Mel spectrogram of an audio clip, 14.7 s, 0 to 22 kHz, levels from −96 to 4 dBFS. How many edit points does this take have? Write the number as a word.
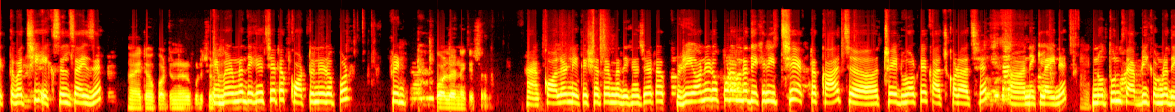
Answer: three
